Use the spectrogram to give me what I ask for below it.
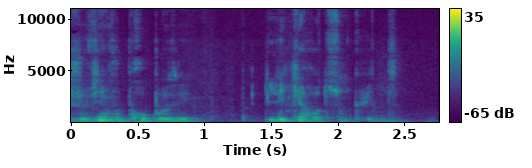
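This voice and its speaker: There's audible echo in the room. The man's speech moves at a fairly quick pace. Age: 20s. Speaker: drama student and actor. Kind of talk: video pitch for production meeting. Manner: halting, repeats words.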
